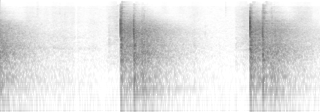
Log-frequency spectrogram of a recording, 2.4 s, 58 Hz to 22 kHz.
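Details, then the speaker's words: Old Yellowstone Park stagecoach wheel from an 11-passenger coach, cracked spokes, dropped onto a concrete slab: two dull drops, flat clatter dying away without ringing; steel tire is loose on the wheel. "平らな音がするかわかりますね。"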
